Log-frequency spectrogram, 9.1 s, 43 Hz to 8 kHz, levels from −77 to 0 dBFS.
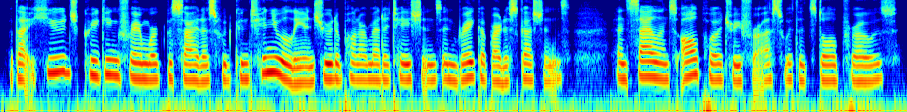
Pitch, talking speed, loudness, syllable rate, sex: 210 Hz, 185 wpm, -16 LUFS, 5.7 syllables/s, female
